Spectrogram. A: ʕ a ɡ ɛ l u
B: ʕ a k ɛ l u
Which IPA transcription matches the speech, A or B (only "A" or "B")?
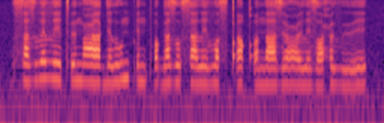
A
